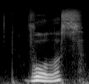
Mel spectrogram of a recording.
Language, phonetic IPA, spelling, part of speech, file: Russian, [ˈvoɫəs], волос, noun, Ru-волос.ogg
- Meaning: a hair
